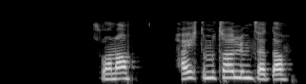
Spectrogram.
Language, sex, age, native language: Icelandic, male, 11, Icelandic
